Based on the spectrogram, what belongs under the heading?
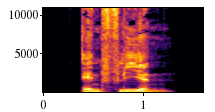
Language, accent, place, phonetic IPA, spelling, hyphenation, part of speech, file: German, Germany, Berlin, [ʔɛntˈfliːən], entfliehen, ent‧flie‧hen, verb, De-entfliehen.ogg
- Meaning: to escape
